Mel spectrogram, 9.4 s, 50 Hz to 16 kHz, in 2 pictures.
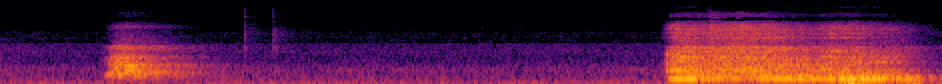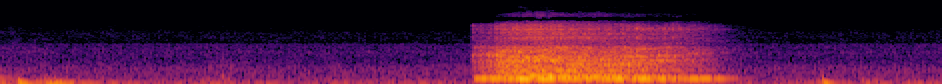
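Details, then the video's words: Three separate lion roars: a short opening burst, then two longer, powerful, raspy roars about four seconds apart, with quiet between them. "Lion sounds part 2"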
